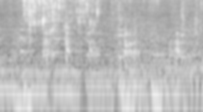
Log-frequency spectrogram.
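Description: Faint trickling and dripping of cornstarch solution poured in a thin stream into a pot of stew heating toward a boil.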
